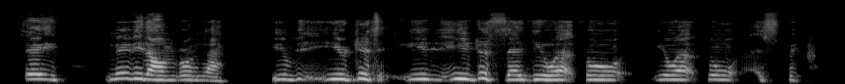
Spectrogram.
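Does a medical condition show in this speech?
Yes: spastic quadriplegic cerebral palsy; unable to walk; told would never verbally communicate, later began speaking.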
